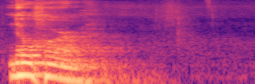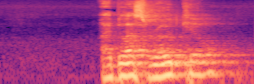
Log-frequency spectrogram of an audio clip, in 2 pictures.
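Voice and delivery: measured poetry recital with long pauses between lines; poem reading. Acted. Poet reads a blessing poem as an opening prayer, measured recital. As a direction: recite it as a solemn litany of blessings, phrase by phrase.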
